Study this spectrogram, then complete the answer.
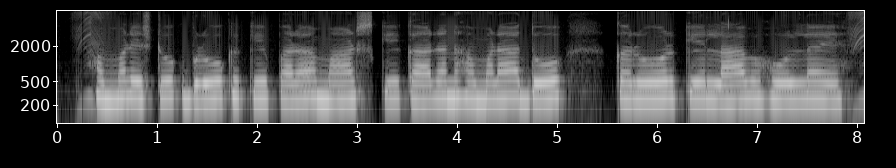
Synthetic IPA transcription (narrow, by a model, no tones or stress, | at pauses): həməɾɪsʈoːkbɾoːkkepəɾamaːɾskekaːɾəɳɦəmɾad̪oː | kəɾoːɾkelaːbʱɦoːləe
